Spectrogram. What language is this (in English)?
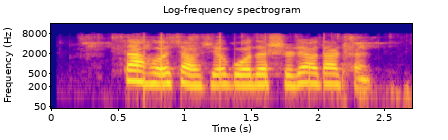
Chinese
